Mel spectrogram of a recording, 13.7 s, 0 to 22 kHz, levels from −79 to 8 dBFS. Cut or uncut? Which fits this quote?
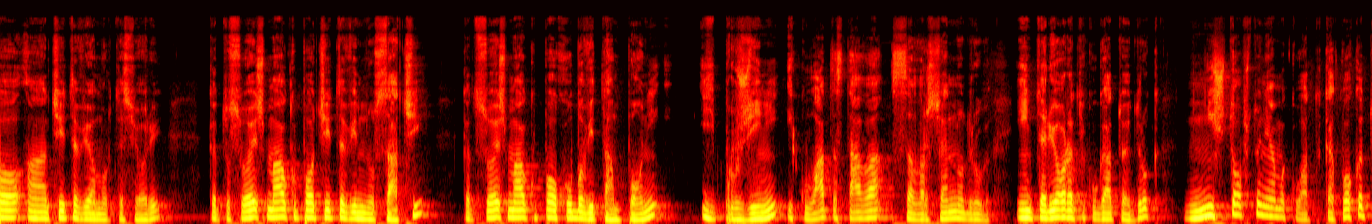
uncut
